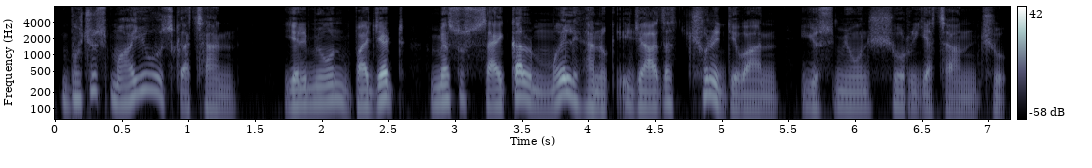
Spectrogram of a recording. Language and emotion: Kashmiri, sad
